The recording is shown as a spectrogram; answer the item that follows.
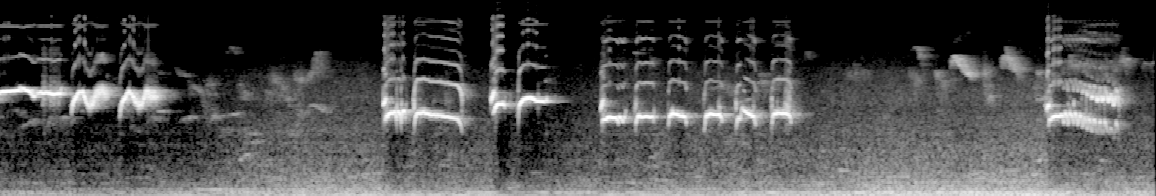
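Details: Orange-headed thrush lure song: loud, clear whistled notes rich in overtones, including a run of about eight evenly repeated whistles, then a final burst of varied high warbling.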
